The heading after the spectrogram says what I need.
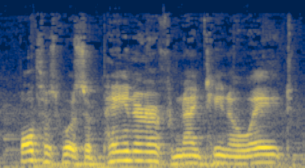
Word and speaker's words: Balthus: belus that's how he pronounced it balazar Kowski de Ral also known as balus balus was a painter from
